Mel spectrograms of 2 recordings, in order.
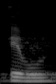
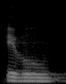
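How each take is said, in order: Both takes have the same delivery.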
